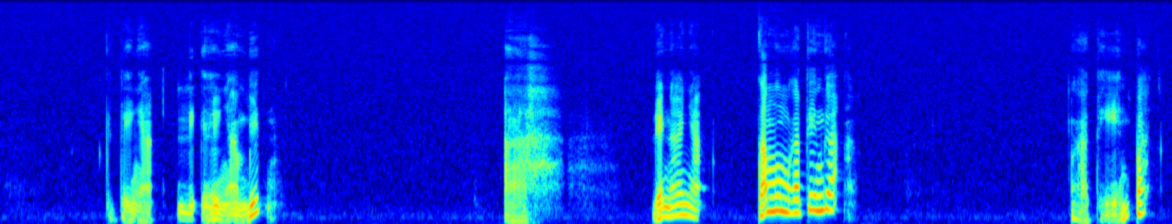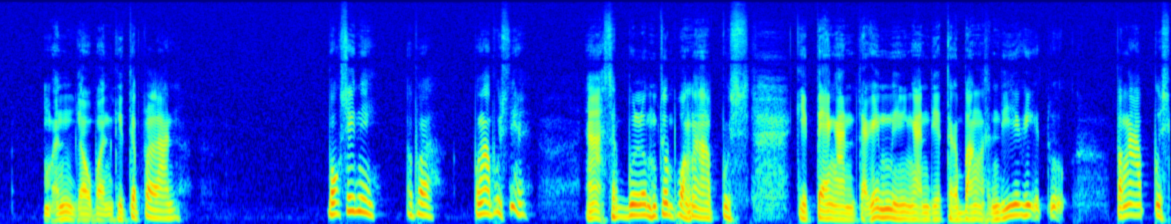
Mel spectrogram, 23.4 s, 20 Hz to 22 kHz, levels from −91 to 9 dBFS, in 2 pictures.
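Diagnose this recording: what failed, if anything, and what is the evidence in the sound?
A constant, even hiss sits under the speech from start to finish, roughly 40 dB below it, and stays the same through pauses and loud passages alike, with no grit or distortion on the speech itself. That points to low bit depth with dither at a sample-format conversion stage, consistent with about 10-bit resolution. Dither added before rounding turned the quantisation error into steady white noise rather than signal-dependent distortion.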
